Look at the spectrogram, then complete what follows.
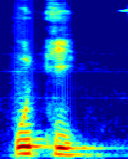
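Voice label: "outils", French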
